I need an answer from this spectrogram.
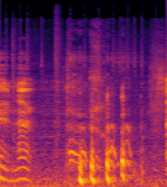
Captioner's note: chuckles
